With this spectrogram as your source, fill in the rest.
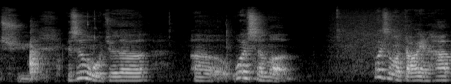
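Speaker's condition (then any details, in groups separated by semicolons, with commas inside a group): No condition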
